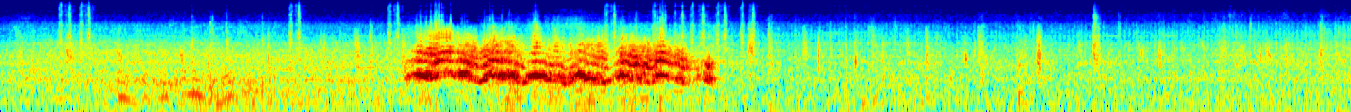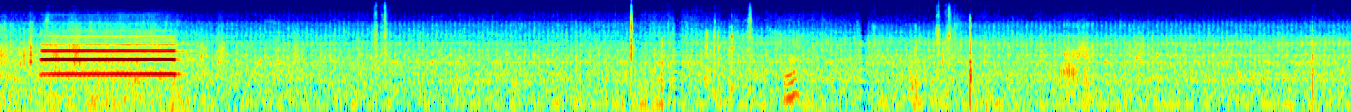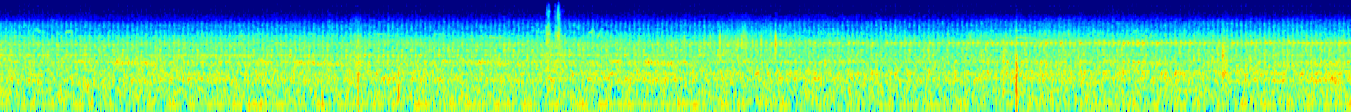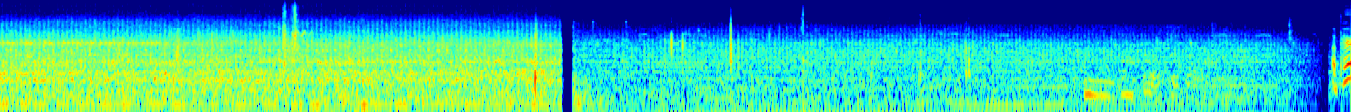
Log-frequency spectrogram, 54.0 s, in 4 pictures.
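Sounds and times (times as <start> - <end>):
vehicle engine idling: 0.0 - 54.0
sharp clicks: 0.6 - 4.1, 6.0 - 8.6, 17.2 - 17.6, 22.6 - 23.4, 32.4 - 32.8, 43.3 - 43.7.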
